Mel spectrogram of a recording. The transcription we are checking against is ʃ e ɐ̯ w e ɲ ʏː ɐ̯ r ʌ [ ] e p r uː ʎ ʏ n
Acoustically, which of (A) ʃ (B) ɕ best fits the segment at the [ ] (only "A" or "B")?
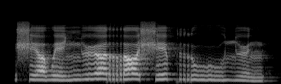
A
